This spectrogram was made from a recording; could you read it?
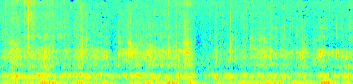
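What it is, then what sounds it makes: Foam microphone windscreen scratched. Long acrylic nails cover and scratch a black foam microphone windscreen. The result is a continuous, muffled, bass-heavy rustling and scraping with a deep low rumble and very little high-end detail.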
